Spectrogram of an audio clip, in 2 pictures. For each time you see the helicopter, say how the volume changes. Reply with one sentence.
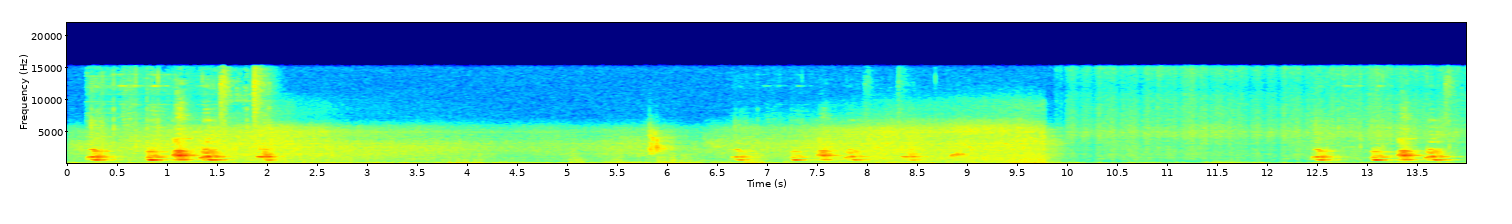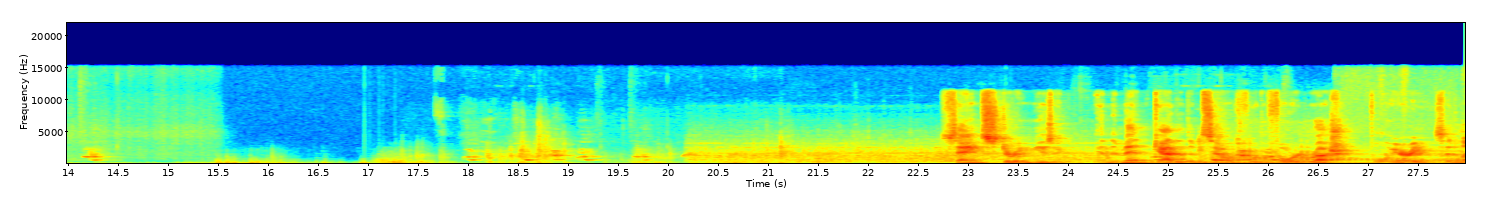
The helicopter can be heard from 20.1 to 27.9 s, getting louder.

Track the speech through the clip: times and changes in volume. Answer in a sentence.
The speech can be heard from 22.8 to 27.9 s, at a steady volume.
